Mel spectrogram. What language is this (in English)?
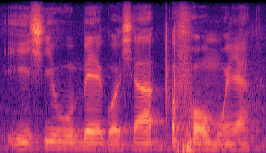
Tsonga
